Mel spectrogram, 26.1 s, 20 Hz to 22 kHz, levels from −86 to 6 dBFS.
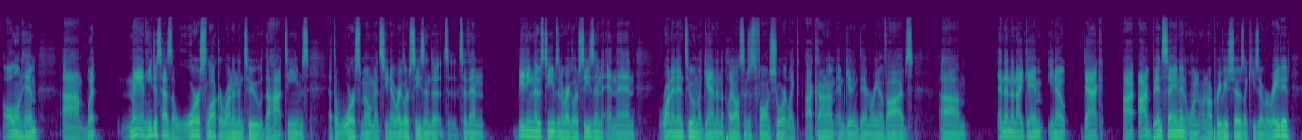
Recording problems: none

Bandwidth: 13.5 kHz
